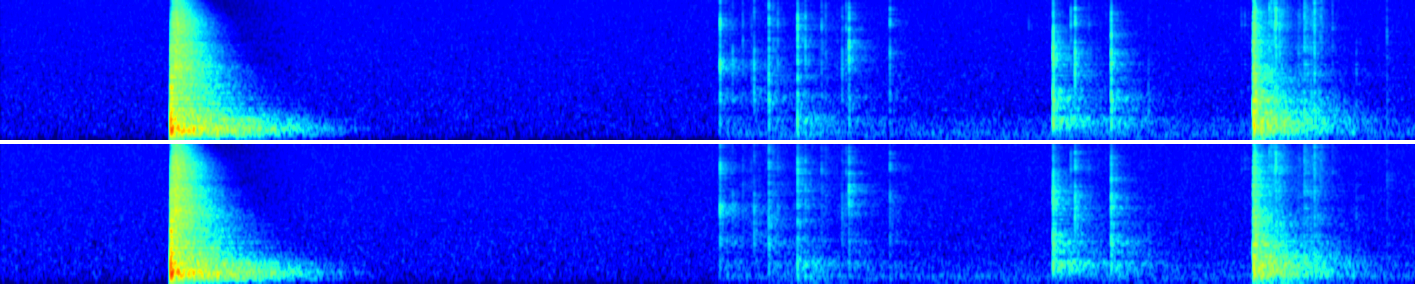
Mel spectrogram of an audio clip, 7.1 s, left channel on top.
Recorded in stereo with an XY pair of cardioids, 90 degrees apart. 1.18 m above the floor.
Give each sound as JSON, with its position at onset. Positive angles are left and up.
{"t": 0.8, "sound": "a snare drum", "azimuth_deg": -25, "distance_m": 0.6}
{"t": 3.6, "sound": "a crack", "azimuth_deg": 35, "distance_m": 0.5}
